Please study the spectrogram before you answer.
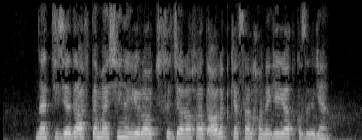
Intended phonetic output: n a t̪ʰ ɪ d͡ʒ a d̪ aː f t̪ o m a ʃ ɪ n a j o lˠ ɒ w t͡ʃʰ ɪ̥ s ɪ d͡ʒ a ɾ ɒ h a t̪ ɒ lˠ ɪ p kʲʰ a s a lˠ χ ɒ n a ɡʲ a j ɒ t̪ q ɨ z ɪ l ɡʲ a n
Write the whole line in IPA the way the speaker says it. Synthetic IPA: n a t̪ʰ ɪ d͡ʒ a d̪ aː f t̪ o m a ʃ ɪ n a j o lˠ ɒ w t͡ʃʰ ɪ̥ s ɪ d͡ʒ a ɾ ɒ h a t̪ ɒ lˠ ɪ p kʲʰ a s a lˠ χ ɒ n a ɡʲ a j ɒ t̪ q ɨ z ɪ l ɡʲ a n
